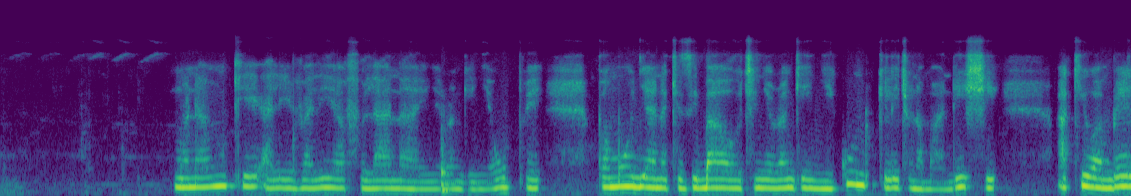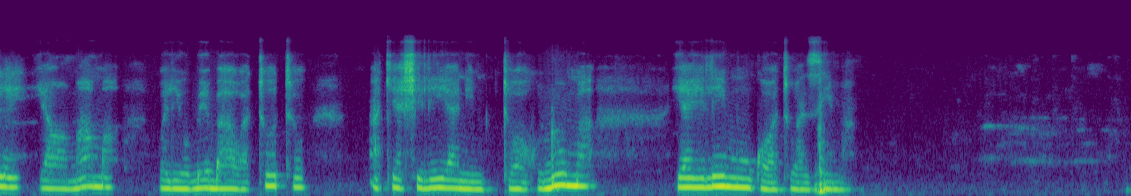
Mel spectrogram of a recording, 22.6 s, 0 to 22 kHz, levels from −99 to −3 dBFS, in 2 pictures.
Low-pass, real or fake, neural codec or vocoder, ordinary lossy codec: 7.2 kHz; real; none; Opus, 16 kbps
